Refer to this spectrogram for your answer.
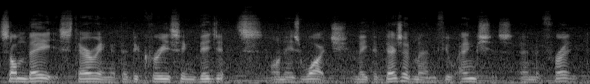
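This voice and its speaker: Noticeable background noise sits behind a man whose moderate pace comes with ordinary pitch variation. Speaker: storyteller. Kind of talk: story narration. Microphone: lapel.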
